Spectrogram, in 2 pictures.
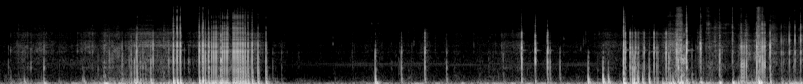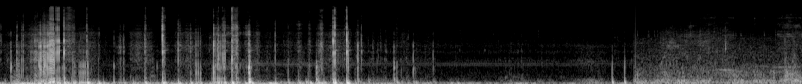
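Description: Wind buffeting a kayak-mounted camera microphone in gusty surges, with choppy water slapping the kayak's hull and scattered knocks and clatters. Near the end it settles into a steadier hiss of wind and water.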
